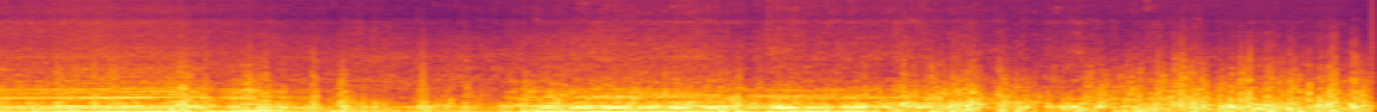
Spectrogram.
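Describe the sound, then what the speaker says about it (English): A fast tuk-tuk ride through Bangkok: a loud, steady engine drone under heavy wind buffeting across the microphone, with no voices. "it is a super fast bullet tuk-tuk, you just see this is not a tuk-tuk"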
